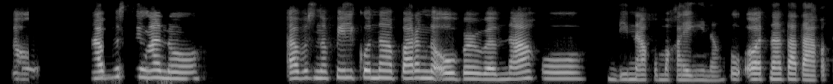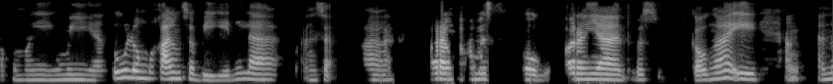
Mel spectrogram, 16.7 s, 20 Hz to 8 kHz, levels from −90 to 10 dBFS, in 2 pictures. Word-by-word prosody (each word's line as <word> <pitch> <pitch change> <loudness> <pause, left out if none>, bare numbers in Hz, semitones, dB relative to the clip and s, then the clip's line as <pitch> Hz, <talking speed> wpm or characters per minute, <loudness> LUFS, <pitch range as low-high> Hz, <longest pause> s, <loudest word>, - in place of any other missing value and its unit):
Oo, - - -7 0.6
tapos 245 +5 0
'yong 270 -3 0
ano, 230 -3 +1 0.9
tapos 235 +2 +1
na-feel 245 +2 -3
ko 260 - +4
na 250 0 +2
parang 240 +1 +1
na-overwhelmed 205 -2 +2
na 220 +4 +2
ako. 220 -1 -3 0.2
Hindi 190 -1 -10
na 180 -2 -2
ako 180 - -15
makahingi 170 -1 -6
ng 160 +1 -12
tu 200 - -6
ah, 200 +1 +4
natatakot 195 -4 +1
akong 175 -1 -15
manghingi 175 0 -7
humingi 180 -1 -5
ng 165 0 -12
tulong. 245 0 +2
Baka 215 -2 +6
anong 225 0 -1
sabihin 170 -2 -5
nila. 190 -3 0 0.2
Ang 170 - -12
sa - - -6 0.3
ah, 175 -1 -5 0.4
parang 205 -1 +8
baka 205 - -12
mas, 205 0 -2 0.3
oh, 180 -2 0 0.2
parang 200 0 +6
'yan 190 -3 +6
tapos, 180 0 -10 0.3
"Ikaw 170 +1 +1
nga, 220 +3 +3
eh, 200 -2 +1 0.2
ang - - -7 0.2
ano 195 +2 -4
200 Hz, 160 wpm, -24 LUFS, 180-230 Hz, 0.9 s, parang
